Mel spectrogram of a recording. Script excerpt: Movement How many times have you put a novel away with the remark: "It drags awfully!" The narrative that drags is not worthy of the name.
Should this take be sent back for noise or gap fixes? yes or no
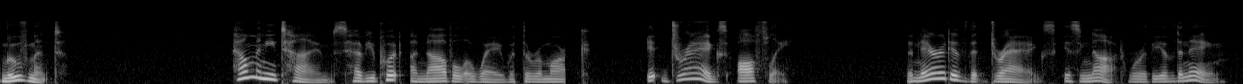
yes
